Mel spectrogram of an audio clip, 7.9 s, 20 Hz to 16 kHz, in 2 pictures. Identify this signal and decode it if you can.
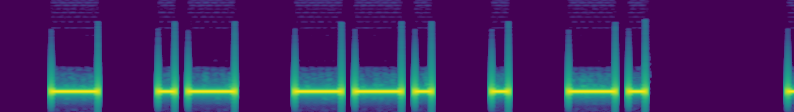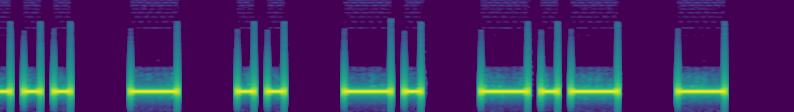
Morse code, heard as a keyed tone, about 16 wpm, 700 Hz. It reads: TAGEN STINKT
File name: Morsekurs / Witze / Witz 23. Oktober 2018, 70 F80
